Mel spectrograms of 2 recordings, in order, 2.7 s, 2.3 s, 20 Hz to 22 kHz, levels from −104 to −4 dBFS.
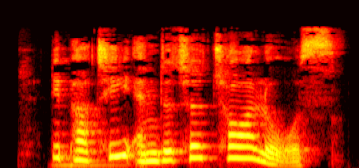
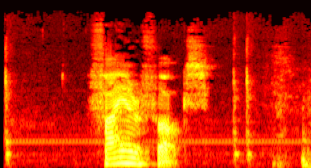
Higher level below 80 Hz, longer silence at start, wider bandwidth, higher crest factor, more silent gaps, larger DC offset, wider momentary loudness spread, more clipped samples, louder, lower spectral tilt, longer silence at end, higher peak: second, -64 dBFS vs -56 dBFS; first, 0.4 s vs 0.05 s; second, 11.5 kHz vs 14 kHz; about the same, 16 dB vs 20 dB; neither; neither; second, 5 LU vs 21 LU; neither; second, -26 LUFS vs -17 LUFS; second, -3.5 dB/octave vs -5.5 dB/octave; first, 0.2 s vs 0 s; second, -12 dBFS vs 0 dBFS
